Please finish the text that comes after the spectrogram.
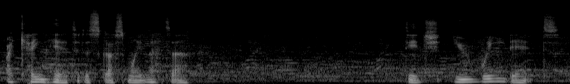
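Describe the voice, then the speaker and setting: A man's voice: lowish voice, slow, crowd noise. An actor playing an anxious, worn-down young boyfriend in a radio drama, hesitant and stammering as he pleads his case. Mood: pleading, weary. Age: young adult. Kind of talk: naturalistic radio drama acting.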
